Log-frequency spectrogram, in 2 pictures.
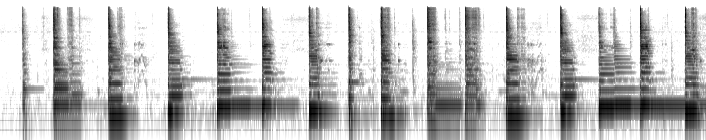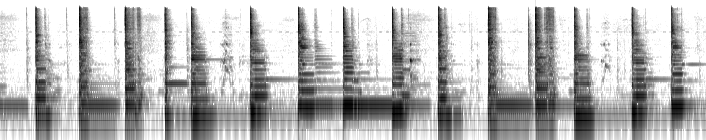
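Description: Epiphone acoustic guitar being played, chords struck in a steady rhythm of roughly three strokes every two seconds, beginning a moment in.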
